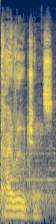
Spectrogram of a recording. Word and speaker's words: Chirurgeons: She will be attended by our most skilled Chirurgeons.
